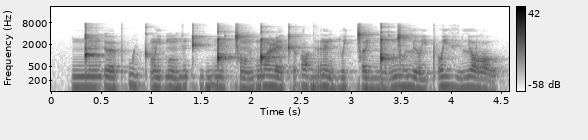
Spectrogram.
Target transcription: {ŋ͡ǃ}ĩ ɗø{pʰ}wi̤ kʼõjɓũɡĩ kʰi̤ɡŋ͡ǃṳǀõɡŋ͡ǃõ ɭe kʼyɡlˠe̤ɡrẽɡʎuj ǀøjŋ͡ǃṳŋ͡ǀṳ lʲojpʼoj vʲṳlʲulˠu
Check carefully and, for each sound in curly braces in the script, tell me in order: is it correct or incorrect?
correct, correct

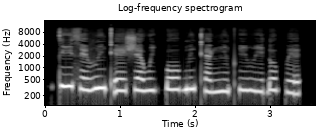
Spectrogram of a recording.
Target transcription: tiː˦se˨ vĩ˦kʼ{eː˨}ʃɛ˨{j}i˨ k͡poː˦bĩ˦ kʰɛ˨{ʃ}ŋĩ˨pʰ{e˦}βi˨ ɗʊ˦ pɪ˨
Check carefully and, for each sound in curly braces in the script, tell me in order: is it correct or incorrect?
correct, incorrect: w, incorrect: none, incorrect: i˦

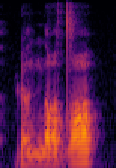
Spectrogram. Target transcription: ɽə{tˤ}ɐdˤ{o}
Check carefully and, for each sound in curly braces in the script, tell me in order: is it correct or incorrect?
incorrect: n, correct

